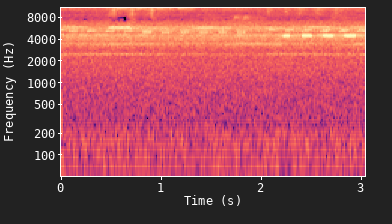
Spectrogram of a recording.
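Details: A constant high shrill of crickets with a few faint scratchy notes early on. In the final second a nearer cricket gives several quick, regular chirps.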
